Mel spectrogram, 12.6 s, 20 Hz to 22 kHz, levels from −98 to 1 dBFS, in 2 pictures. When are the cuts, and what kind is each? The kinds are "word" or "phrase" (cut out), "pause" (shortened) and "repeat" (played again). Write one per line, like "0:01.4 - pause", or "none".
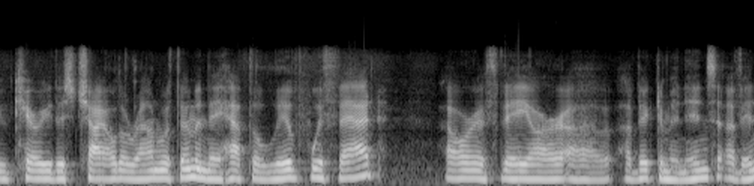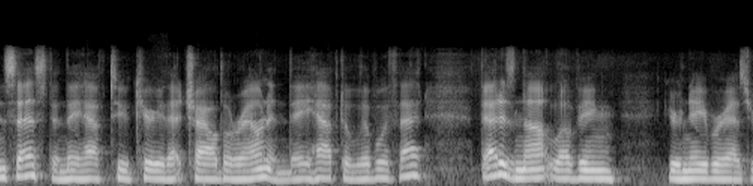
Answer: none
